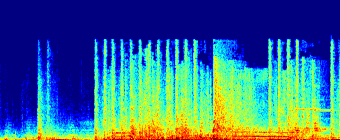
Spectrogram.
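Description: A rifle fires several loud shots in quick succession.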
